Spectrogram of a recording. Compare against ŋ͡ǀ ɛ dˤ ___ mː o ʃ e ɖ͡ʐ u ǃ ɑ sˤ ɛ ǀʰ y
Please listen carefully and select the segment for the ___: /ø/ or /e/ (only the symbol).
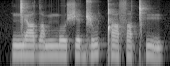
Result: ø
